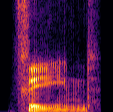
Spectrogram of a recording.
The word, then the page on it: fiend: British English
